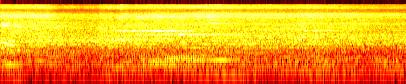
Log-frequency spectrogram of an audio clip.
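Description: Steady street traffic noise from passing vehicles.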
